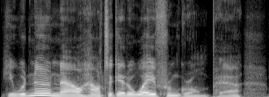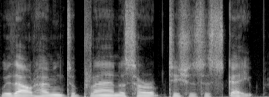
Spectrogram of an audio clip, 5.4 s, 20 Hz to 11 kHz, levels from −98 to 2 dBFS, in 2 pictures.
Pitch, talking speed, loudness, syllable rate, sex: 145 Hz, 190 wpm, -17 LUFS, 5.4 syllables/s, male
